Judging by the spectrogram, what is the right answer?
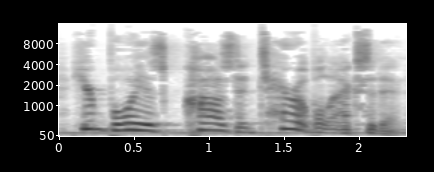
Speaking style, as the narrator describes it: cried out

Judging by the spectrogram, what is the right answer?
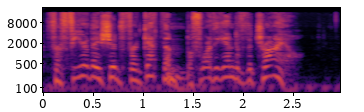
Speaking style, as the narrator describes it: the griffin whispered in reply

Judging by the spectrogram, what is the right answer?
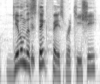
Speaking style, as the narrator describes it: Jack Paul yelled at Samoa Joe

